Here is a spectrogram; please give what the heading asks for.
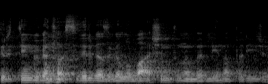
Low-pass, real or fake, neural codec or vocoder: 10.8 kHz; real; none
